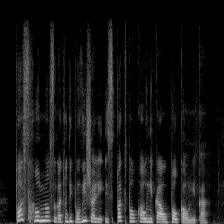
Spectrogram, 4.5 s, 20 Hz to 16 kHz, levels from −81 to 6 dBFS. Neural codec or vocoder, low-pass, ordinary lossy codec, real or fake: codec, 44.1 kHz, 2.6 kbps, SNAC; 14.4 kHz; none; fake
